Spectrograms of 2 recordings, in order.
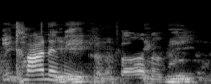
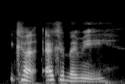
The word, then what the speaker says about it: economy: So the mistake that many non-native speakers of English do is they get the economics correct, and then they pronounce economy like economy. Economy. So, but remember, it's economy. Economy. Yeah, economy. Economics. So very different in the way it's stressed.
